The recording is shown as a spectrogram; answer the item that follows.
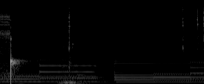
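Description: Intro music of sustained tones with a sharp pop sound effect right at the start and a softer low thud about two-thirds of a second in; the music cuts out for a moment near the middle, then resumes.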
